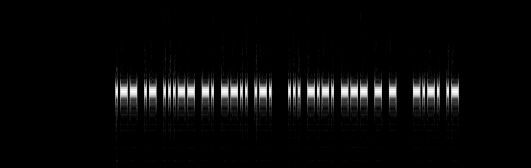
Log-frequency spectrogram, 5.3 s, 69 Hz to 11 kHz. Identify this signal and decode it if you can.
Morse code, heard as a keyed tone, about 46 wpm, 700 Hz. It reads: WA3NZR SCOTT CA
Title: K1USN SST QSO Practice - 50wpm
